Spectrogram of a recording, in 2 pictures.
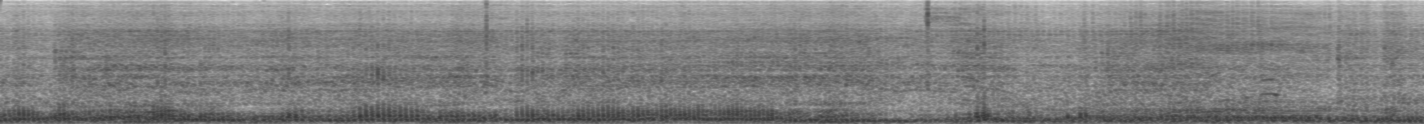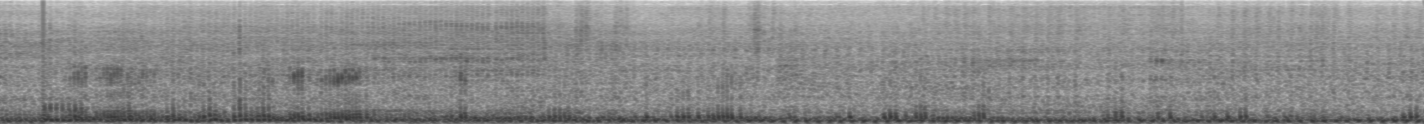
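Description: A dirt bike engine rumbles up close at low speed.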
